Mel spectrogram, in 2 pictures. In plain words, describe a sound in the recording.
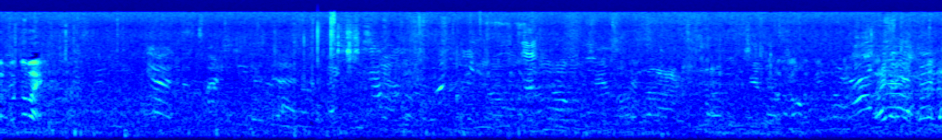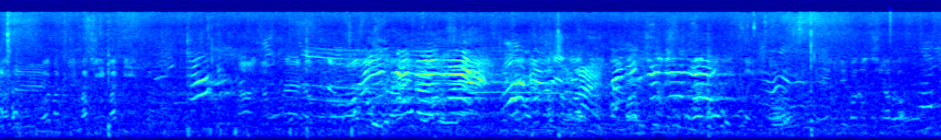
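Young children shout and call out outdoors.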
